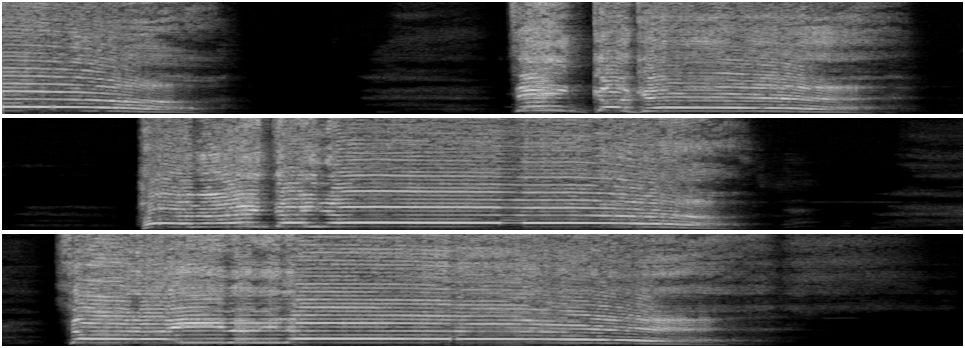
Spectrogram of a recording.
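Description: A young woman chants loudly in long, drawn-out calls, close to a microphone.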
